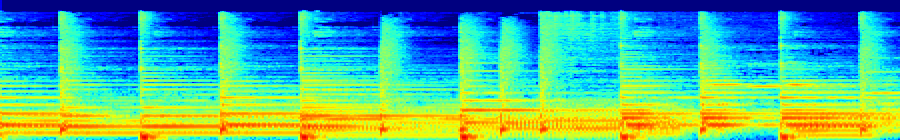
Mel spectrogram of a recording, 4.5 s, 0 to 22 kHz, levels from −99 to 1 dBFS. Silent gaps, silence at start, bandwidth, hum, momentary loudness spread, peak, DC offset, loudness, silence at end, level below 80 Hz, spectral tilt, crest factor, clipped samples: none; 0 s; 16.5 kHz; none; 3 LU; -2 dBFS; under 0.1%; -19 LUFS; 0 s; -26 dBFS; -6 dB/octave; 16 dB; under 0.1%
